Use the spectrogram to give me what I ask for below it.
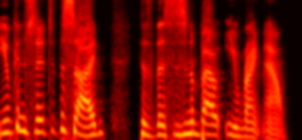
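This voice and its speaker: A woman speaks in a normal speaking voice, fairly high-pitched, with lively intonation, recorded very cleanly against a silent background with a dry, close sound and no echo. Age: 20s. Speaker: YouTuber. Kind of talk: vent video commentary.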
